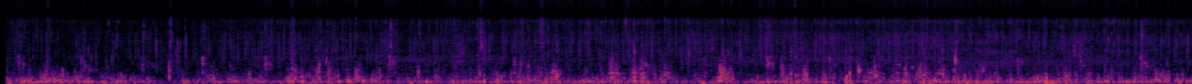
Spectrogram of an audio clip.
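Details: Quiet outdoor rustling and low wind rumble fill a cold early-November day as horses are brought in, with scattered soft knocks and no clear animal calls.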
